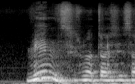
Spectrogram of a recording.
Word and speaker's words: من: Min, si je m'intéresse ici, c'est un harf jar. Donc min, à la base, il y a un soukoun. C'est pas mina, à la base.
